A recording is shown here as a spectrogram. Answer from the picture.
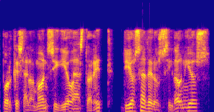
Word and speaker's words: Astoret: la prostitución, por eso se cree que el nombre Astoret es una forma hebrea del nombre Astarte, pronunciado por los judíos con las vocales de la palabra Boset, es decir, vergüenza.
